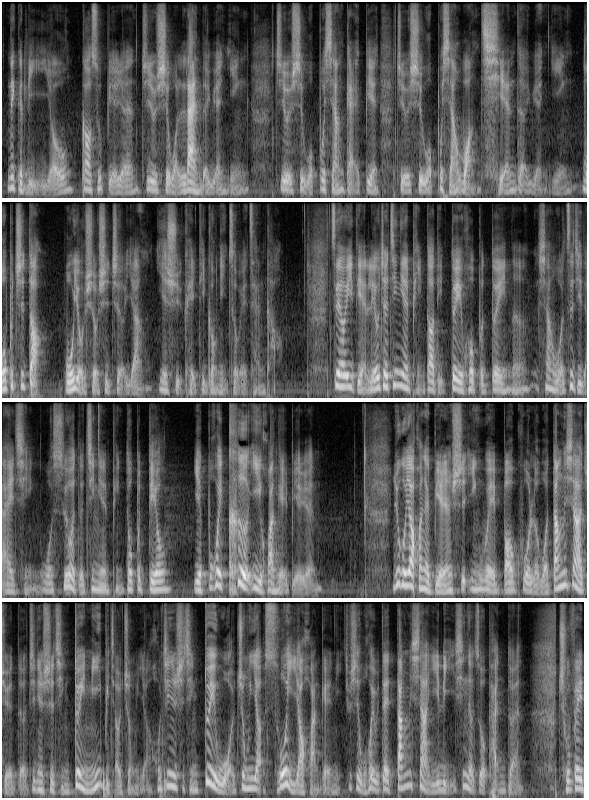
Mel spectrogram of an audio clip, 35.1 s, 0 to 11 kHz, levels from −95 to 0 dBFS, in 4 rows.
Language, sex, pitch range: Chinese, male, 135-195 Hz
